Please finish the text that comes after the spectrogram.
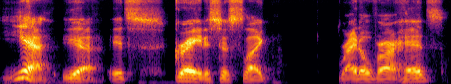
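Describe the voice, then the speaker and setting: Groom, male, sincere and hesitant, animated intonation, read by an actor at a table read. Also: fairly low pitch, slow pace, heavily acted. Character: hesitant, agreeable groom, quietly unsure.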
